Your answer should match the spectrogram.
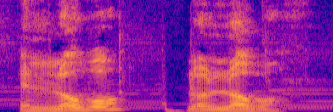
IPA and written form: el lobo (El Lobo)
